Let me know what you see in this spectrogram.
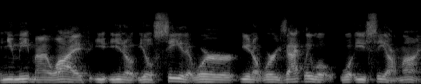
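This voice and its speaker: An energetic tone comes through at a fairly quick pace against a quiet background. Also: man. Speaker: marketing coach for life coaches. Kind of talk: online course lecture. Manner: loud and energetic; filler-heavy, halting.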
